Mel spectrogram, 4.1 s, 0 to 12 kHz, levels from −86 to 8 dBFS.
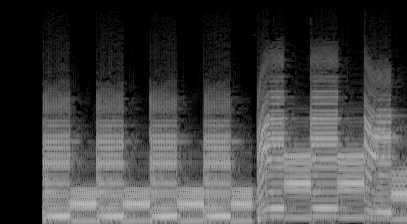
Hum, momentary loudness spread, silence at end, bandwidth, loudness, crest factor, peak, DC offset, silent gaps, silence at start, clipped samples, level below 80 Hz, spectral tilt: none; 1 LU; 0 s; 6.6 kHz; -22 LUFS; 10 dB; -12 dBFS; under 0.1%; none; 0.4 s; under 0.1%; -36 dBFS; -9 dB/octave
